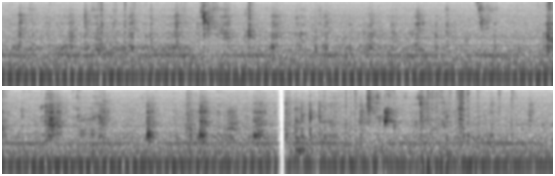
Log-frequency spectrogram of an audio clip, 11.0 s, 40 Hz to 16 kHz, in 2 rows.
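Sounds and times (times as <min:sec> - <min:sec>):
low hum: 0:00.0 - 0:11.0
wet chewing crunches: 0:00.0 - 0:11.0.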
